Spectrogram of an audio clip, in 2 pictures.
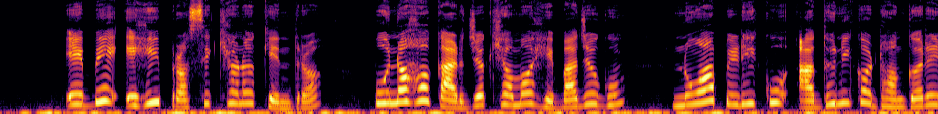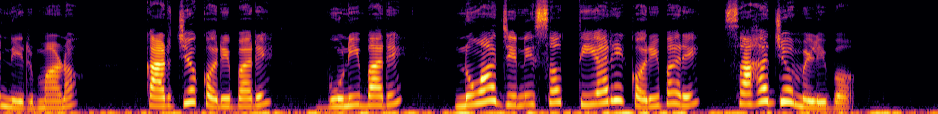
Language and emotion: Odia, neutral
